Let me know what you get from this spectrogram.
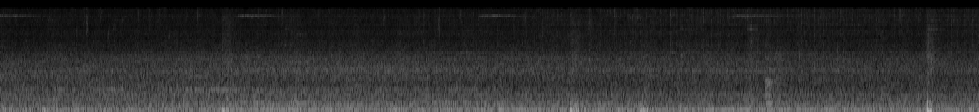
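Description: Trains running side by side at low speed: a steady rumble with a constant low hum, and sharp wheel knocks over rail joints now and then, four of them spread irregularly through the stretch.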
